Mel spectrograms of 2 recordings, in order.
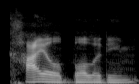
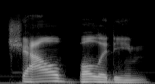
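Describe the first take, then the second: First: The first name begins with a k sound. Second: The first name begins with a ch sound. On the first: "it sounds like you pronounce it" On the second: "I've been pronouncing it"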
